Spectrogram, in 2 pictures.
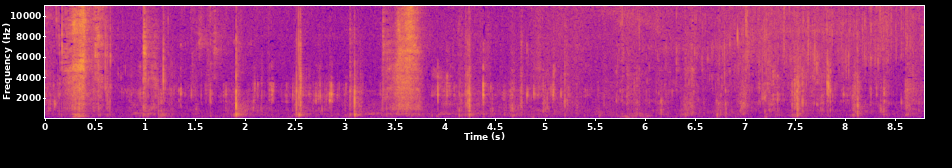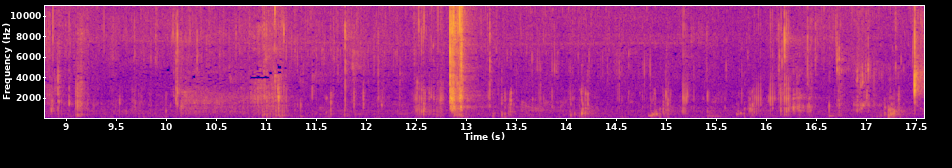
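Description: Close-up mouth sounds of eating crispy fried chicken: biting, crunching and chewing in many short crackles. Later come sips and swallows of cola from a glass mug.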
